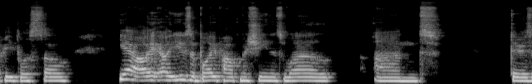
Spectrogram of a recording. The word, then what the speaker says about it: BiPAP: I may be saying it wrong, but is it called Bipap? Yeah, I use a Bipap machine. Yeah, you're right. You got the pronunciation right.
